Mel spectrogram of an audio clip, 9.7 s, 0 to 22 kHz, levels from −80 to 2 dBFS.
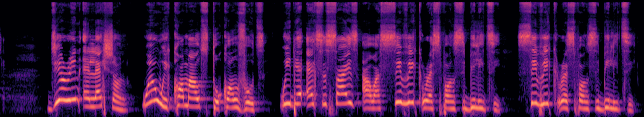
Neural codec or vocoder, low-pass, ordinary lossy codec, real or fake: none; none; none; real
